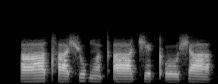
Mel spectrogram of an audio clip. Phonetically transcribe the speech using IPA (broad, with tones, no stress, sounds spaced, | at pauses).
aː˨˦ tʰ a˨ ʃ u˦ ɡʷ ã˨ kʼ aː˨ t͡ʃ e˨ kʼ oː˨ ʃ a˦˨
